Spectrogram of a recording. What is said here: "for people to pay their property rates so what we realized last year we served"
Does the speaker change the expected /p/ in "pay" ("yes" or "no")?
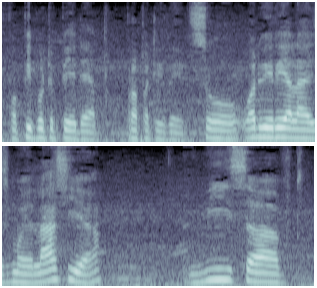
no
